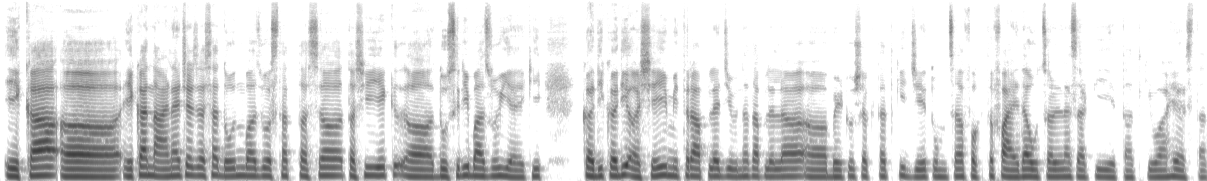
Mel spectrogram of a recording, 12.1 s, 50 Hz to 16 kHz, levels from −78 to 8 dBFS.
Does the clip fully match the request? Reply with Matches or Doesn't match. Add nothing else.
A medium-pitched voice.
Matches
